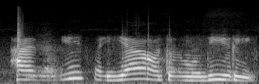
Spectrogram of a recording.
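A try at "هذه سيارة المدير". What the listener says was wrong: Mumtaz, mumtazah. Masya Allah, anti mumtazah.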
